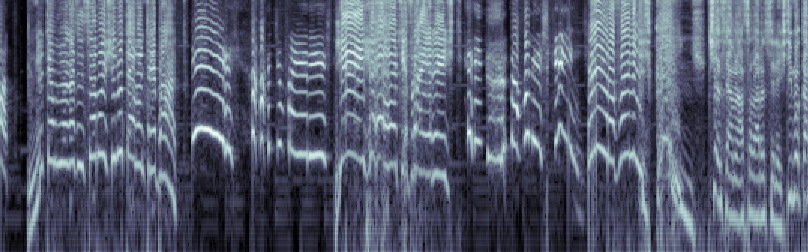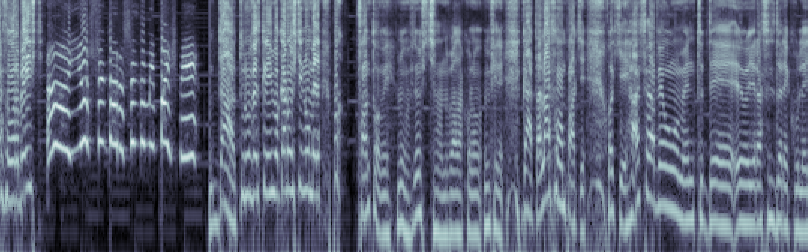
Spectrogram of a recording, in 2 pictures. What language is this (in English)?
Romanian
